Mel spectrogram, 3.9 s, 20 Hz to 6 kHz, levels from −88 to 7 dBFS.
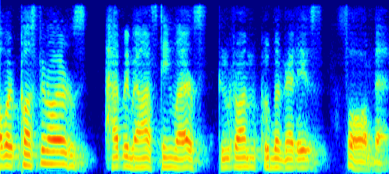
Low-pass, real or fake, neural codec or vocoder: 5.4 kHz; fake; codec, 16 kHz, 0.5 kbps, FreqCodec, larger model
